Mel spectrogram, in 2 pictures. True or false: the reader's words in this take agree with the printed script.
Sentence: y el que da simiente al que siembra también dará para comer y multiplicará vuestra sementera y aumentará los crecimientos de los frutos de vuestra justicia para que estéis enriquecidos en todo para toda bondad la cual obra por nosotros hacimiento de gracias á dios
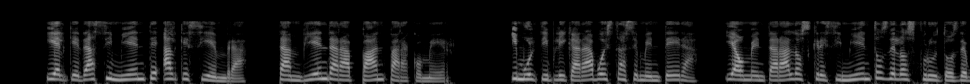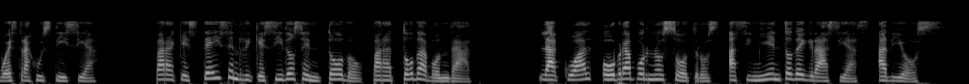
false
